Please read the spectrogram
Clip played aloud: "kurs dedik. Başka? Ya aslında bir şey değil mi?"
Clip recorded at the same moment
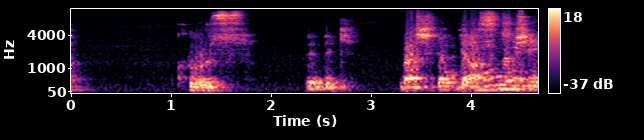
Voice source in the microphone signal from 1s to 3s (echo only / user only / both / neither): echo only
